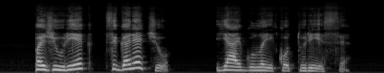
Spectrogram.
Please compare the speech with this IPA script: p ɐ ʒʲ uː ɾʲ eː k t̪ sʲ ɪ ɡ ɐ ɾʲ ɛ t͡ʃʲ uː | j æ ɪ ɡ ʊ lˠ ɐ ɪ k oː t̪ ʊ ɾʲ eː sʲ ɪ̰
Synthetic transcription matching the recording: p ɐ ʒʲ uː ɾʲ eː k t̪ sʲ ɪ ɡ ɐ ɾʲ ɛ t͡ʃʲ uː | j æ ɪ ɡ ʊ lˠ ɐ ɪ k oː t̪ ʊ ɾʲ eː sʲ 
